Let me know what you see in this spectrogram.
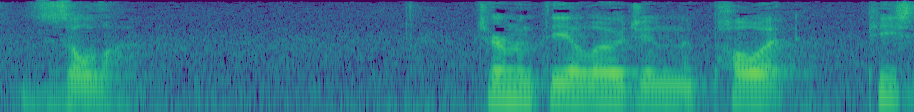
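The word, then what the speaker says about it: Sölle: And she talked about a German theologian, Dorothy Zolla. It's actually spelled Soelle, but I'm told it's pronounced Zola.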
